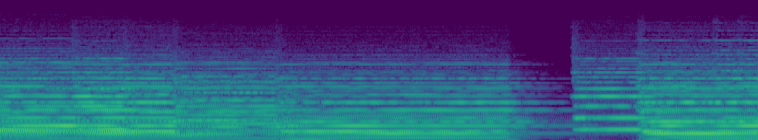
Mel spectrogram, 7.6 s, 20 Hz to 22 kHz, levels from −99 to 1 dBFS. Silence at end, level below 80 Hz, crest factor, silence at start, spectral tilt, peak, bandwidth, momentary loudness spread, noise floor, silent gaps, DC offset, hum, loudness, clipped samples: 0 s; -52 dBFS; 14 dB; 0 s; -7 dB/octave; -18 dBFS; 9.4 kHz; 9 LU; -53 dBFS; none; under 0.1%; none; -32 LUFS; under 0.1%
